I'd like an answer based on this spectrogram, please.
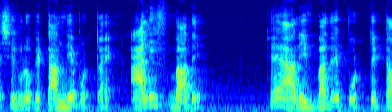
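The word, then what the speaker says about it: ألف: আলিফ আ আ leaf, কোনো টান হবে না কিন্তু আলিফের মধ্যে।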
